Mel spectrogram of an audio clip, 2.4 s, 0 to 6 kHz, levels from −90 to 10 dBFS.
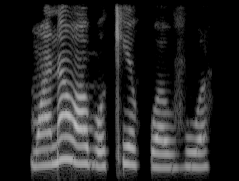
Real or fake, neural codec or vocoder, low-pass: fake; autoencoder, 48 kHz, 128 numbers a frame, DAC-VAE, trained on Japanese speech; 5.4 kHz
